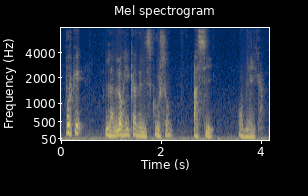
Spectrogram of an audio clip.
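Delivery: usual speaking voice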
